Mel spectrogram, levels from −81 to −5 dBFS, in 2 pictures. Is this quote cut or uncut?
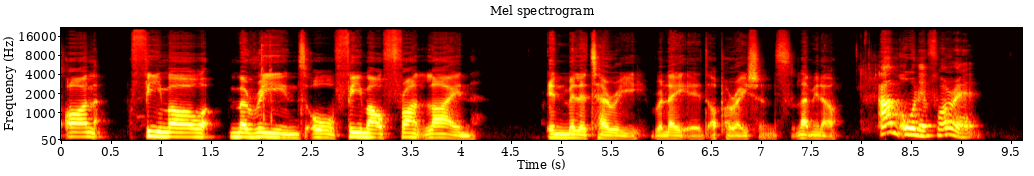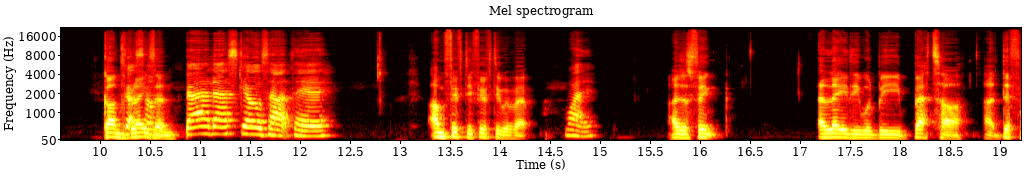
cut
